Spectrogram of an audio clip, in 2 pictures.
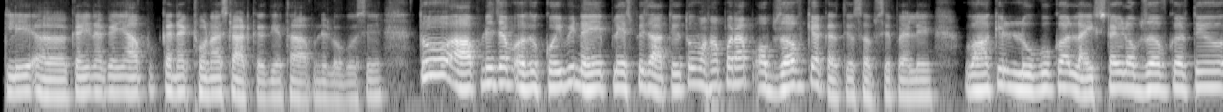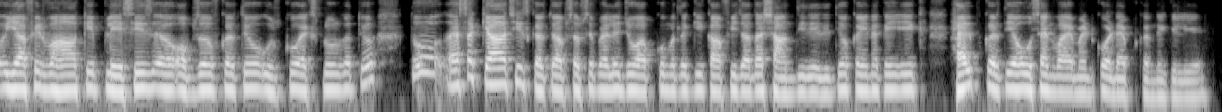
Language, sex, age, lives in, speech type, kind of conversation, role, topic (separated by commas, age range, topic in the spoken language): Hindi, male, 20-24, India, conversation, podcast, host, Naye shehar mein aap logon se rishta banana kaise shuru karte hain?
